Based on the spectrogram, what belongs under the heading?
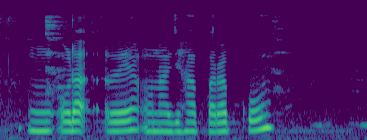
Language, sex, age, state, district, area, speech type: Santali, female, 30-45, Jharkhand, East Singhbhum, rural, spontaneous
